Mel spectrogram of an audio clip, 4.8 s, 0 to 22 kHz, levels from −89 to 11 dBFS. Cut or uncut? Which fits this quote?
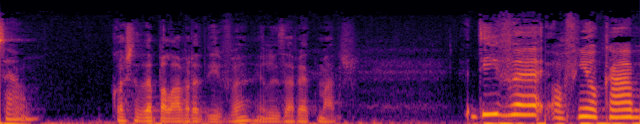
uncut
